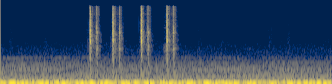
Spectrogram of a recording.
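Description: Short clicks sound in quick succession as menu items are selected.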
